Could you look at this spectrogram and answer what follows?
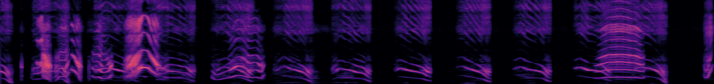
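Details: Pakistani green parrot on a hand, chattering in a steady run of short, bent, falling squawks and whistles, ending with a longer harsh note.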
